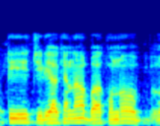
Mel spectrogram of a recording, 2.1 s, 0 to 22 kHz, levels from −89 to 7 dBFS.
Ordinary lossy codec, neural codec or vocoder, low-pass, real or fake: AAC, 48 kbps; vocoder, 22.05 kHz, 80 mel bands, Vocos; 7.2 kHz; fake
